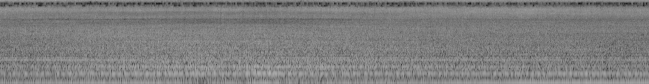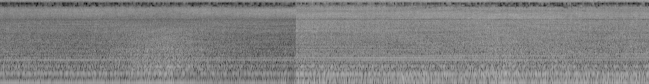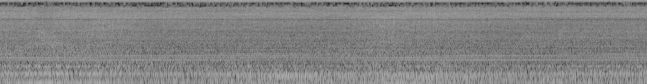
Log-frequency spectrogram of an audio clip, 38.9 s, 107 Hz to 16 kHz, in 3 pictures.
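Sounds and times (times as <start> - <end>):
pressure washer motor hum: 0.0 - 38.9
water spray hissing on concrete: 0.0 - 38.9.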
